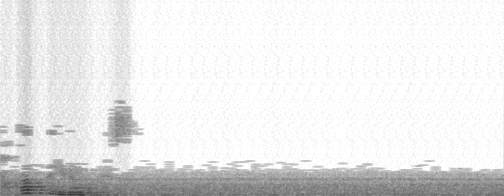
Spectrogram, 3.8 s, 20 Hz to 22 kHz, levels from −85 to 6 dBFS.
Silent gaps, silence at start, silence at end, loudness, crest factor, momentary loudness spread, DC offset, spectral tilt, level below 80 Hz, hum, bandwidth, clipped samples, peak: none; 0 s; 0 s; -26 LUFS; 22 dB; 13 LU; under 0.1%; -5 dB/octave; -74 dBFS; none; over 20 kHz; under 0.1%; -4 dBFS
